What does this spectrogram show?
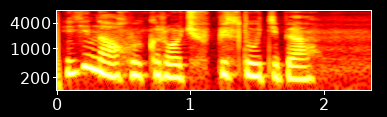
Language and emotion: Russian, angry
